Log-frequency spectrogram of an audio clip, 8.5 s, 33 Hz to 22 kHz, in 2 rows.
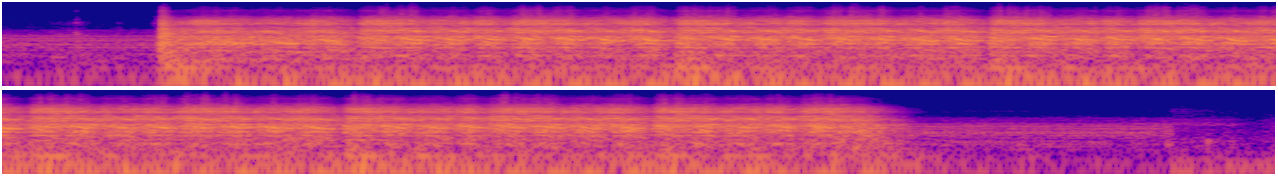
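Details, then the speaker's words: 1955 Willys wagon with small-block Chevy 350 from a '46 Chevy, first start attempt: even cranking about four compressions a second, never fires; third new fuel pump not pushing fuel up to the carburetor, cause unconfirmed. "I guess you do not get what you pay for these days. It's just not pushing the fuel up to the carburetor for some reason."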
